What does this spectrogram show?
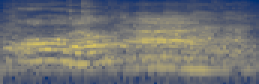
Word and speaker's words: Louisville: You gotta say like you don't pronounce the S's. You gotta pronounce the punch in the stomach. You know, Louisville.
